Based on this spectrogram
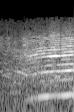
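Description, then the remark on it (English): A single long, low cow moo, fairly loud, swelling steadily in strength and holding its droning pitch for over a second with no other voices. “I say, would you mind keeping that cow quiet?”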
